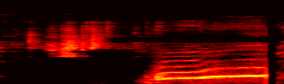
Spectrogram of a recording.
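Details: Pet Alaskan Malamute Lolo breaks into a short howl that swoops up and then holds a steady, slightly rising tone for about a second before cutting off, preceded by faint hissy household sounds.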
